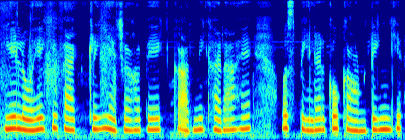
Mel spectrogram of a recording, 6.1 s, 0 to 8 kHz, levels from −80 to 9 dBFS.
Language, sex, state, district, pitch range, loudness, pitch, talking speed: Hindi, female, Haryana, Jhajjar, 225-250 Hz, -14 LUFS, 235 Hz, 160 wpm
